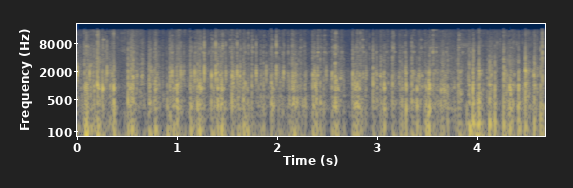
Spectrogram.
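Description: A small, hollow tan-orange leather satchel with buckled straps and brass hardware is held close to the microphone and tapped with fingertips and nails. The result is a rapid, uneven stream of soft, dull thumps and light clicks. The sound is deep and muffled, with little brightness and a very short decay.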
